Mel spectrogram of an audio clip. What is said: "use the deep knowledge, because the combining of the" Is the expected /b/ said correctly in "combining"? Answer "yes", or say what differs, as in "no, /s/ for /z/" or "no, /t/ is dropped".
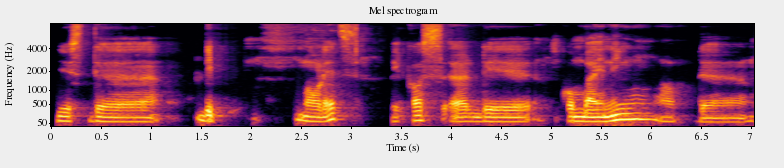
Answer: yes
